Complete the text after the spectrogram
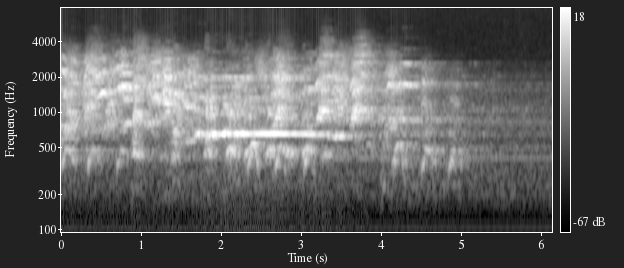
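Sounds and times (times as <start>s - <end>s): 
coyote Canis latrans howling: 0.0s - 4.8s.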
